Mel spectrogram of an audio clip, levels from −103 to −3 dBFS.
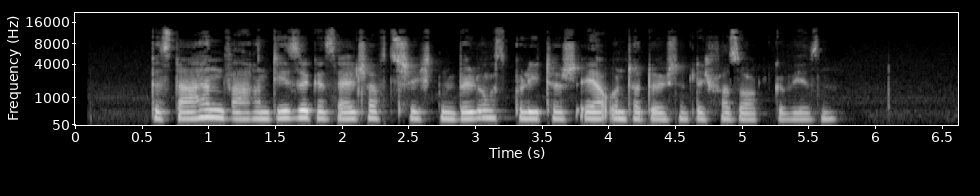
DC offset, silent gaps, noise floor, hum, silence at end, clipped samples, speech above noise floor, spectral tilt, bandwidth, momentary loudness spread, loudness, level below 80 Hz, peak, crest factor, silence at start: under 0.1%; none; -77 dBFS; none; 0.9 s; under 0.1%; 47 dB; -4.5 dB/octave; 13 kHz; 12 LU; -30 LUFS; -84 dBFS; -12 dBFS; 18 dB; 0.6 s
